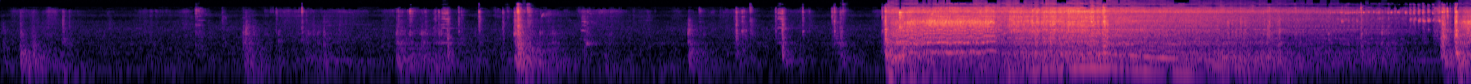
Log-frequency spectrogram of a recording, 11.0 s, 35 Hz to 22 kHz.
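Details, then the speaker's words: 1946 Chevy boom truck engine, sat 35 years, previously water-filled and locked up, cranks on a pump-sprayer fuel feed with ether; quiet clicks, then rough cranking with a brief stumble of firing that dies; won't keep running. "She just don't want to run just yet."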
